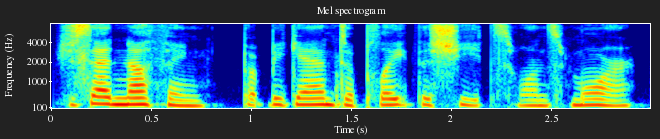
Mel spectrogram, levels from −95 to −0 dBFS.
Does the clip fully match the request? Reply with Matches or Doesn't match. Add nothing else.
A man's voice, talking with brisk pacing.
Doesn't match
